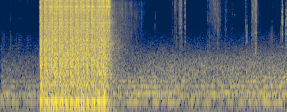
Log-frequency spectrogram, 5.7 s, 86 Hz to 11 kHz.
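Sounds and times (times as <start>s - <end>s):
Uzi full auto fire: 0.8s - 2.8s.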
